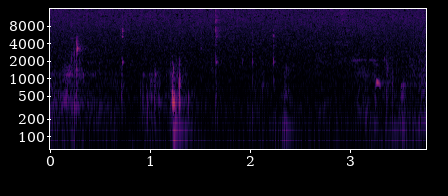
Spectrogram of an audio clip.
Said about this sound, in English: Let me have a sip of my tea, okay? 1 second.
